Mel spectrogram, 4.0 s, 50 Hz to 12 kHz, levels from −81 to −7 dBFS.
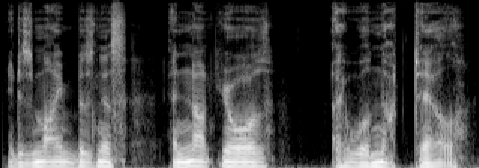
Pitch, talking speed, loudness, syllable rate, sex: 85 Hz, 165 wpm, -16 LUFS, 4.7 syllables/s, male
